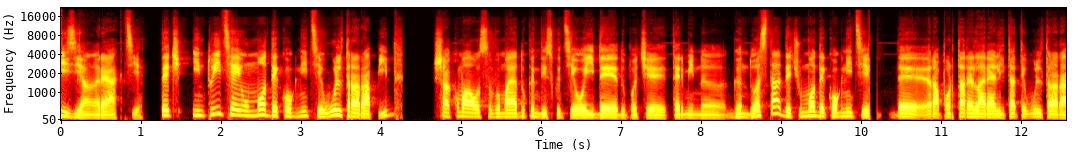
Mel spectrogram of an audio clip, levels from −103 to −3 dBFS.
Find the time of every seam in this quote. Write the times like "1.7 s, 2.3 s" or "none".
1.1 s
